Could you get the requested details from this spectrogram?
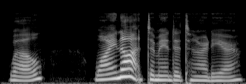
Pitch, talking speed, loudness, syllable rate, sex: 215 Hz, 120 wpm, -17 LUFS, 4.9 syllables/s, female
